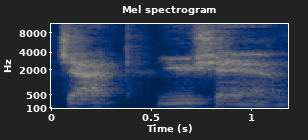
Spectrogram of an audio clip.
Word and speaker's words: Jackuchan: So, my name is uh Jackan. It's like Jackie Shan with the U.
